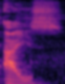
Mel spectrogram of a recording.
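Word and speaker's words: Eis: Deutsch হচ্ছে এ ই, তখন এটার উচ্চারণ হবে আই, মানে আইস।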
